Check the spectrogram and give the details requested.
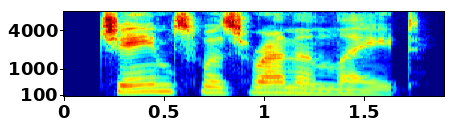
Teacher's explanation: Stress falls on James, run, late. Try to say it quickly and naturally. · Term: rhythm and stress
